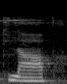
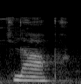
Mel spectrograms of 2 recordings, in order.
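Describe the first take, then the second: No difference in how they are said.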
